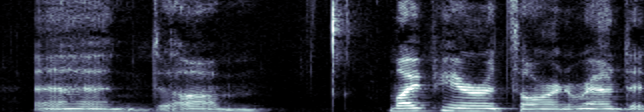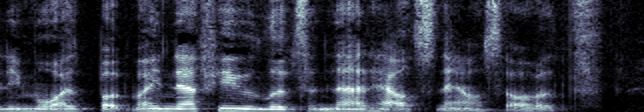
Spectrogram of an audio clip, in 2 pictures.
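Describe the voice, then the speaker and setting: With a Long Island accent, a woman talks at a moderate pace. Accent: Long Island New York. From Long Island, New York. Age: 60s. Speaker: interviewee sharing memories. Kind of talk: casual reminiscing conversation. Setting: library recording booth.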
